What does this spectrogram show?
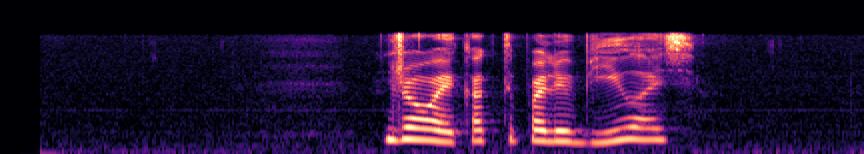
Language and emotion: Russian, positive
